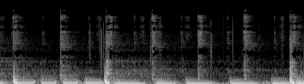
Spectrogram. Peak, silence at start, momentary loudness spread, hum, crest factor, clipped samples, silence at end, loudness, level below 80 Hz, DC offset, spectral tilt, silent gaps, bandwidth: 0 dBFS; 0 s; 7 LU; none; 18 dB; under 0.1%; 0 s; -22 LUFS; -20 dBFS; under 0.1%; -7 dB/octave; none; 11 kHz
